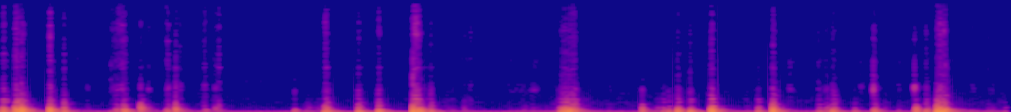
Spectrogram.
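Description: A metal chisel knocks and scrapes at a solid white plaster fossil excavation block, chipping off crumbs. Short, dull taps and gritty scrapes come in an uneven run over a steady low hum, with little bright content and almost no ring after each hit.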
